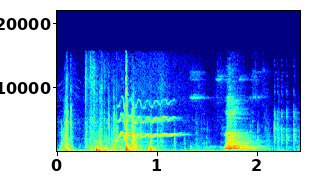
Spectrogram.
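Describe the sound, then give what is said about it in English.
Thurber, a border collie, barks in his home, an old New Hampshire farmhouse, on a warm late-summer afternoon: a quick series of sharp, high yips and barks with a tonal whine mixed in, followed after a short pause by one louder, harsher bark. “On a warm afternoon in late summer, Thurber, the border collie, welcomes me into his home.”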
